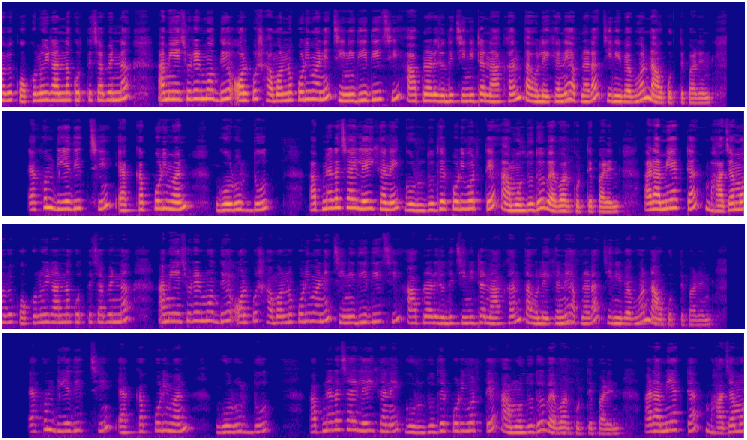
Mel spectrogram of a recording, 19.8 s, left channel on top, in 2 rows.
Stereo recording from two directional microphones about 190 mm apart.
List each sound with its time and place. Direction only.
0.0 s speech: 35° left (ahead or behind)
10.2 s speech: 45° left (ahead or behind)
